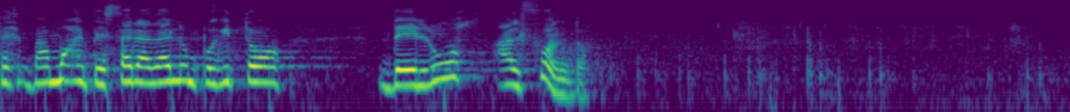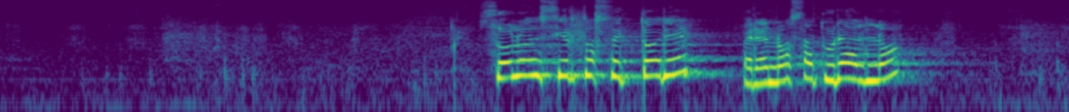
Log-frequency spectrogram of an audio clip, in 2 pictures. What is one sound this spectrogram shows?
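A middle-aged woman speaks in bursts nearby.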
